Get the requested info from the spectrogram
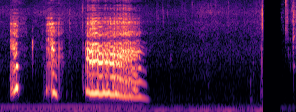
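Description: A man laughing: a few short bursts, then one longer laugh about half a second in.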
